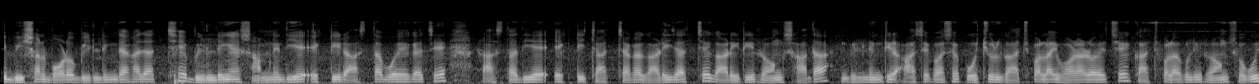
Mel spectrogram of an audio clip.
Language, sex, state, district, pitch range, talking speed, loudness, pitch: Bengali, female, West Bengal, North 24 Parganas, 105-115 Hz, 160 wpm, -23 LUFS, 110 Hz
